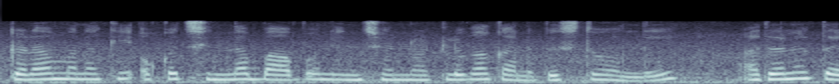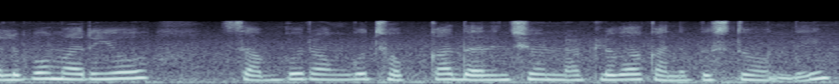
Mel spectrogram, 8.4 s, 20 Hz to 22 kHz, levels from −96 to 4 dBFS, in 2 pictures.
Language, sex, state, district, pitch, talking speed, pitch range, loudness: Telugu, female, Telangana, Hyderabad, 245 Hz, 130 wpm, 230-260 Hz, -15 LUFS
